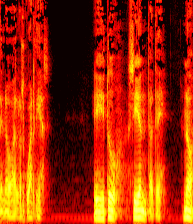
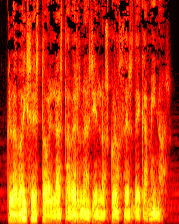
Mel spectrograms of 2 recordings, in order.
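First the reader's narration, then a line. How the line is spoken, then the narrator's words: Quiet voice. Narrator (Spanish): dijo con voz queda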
